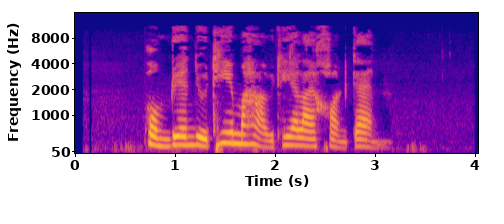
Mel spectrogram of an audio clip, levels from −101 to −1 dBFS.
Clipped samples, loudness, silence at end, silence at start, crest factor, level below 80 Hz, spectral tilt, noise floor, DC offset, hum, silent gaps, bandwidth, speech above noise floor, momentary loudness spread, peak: under 0.1%; -20 LUFS; 1 s; 0.7 s; 18 dB; -56 dBFS; -5.5 dB/octave; -65 dBFS; under 0.1%; none; none; 11.5 kHz; 45 dB; 9 LU; -4 dBFS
